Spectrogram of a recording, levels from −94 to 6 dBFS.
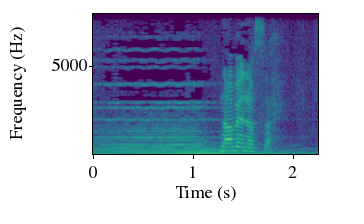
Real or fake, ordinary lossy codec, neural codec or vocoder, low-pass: real; none; none; none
